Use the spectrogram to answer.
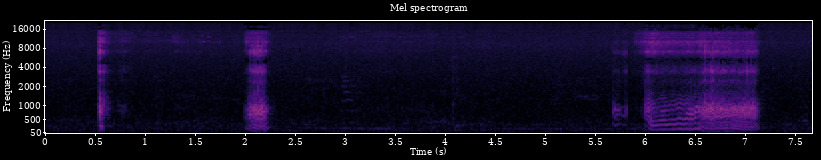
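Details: Loud, rattling snorts from a sleeping Chihuahua, with short bursts and one longer fluttering snore; he sometimes snored with his eyes open.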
